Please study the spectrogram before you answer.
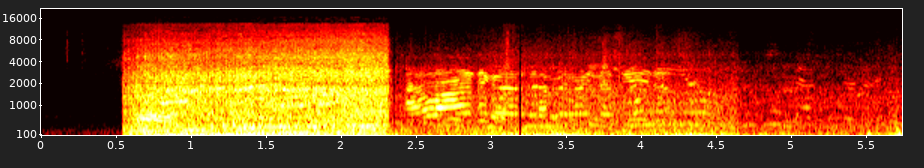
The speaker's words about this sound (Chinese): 斯里兰卡南部海岸汉班托塔港，韩国的 Globis 巨型滚装船缓缓靠泊。来自中国、韩国、日本的汽车从打开的船舱鱼贯而出。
